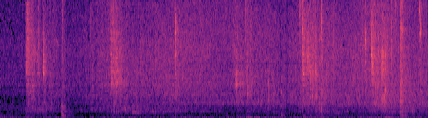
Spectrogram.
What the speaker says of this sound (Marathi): अगदी मंद गॅसवर हे आपण तळून घेणार आहोत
